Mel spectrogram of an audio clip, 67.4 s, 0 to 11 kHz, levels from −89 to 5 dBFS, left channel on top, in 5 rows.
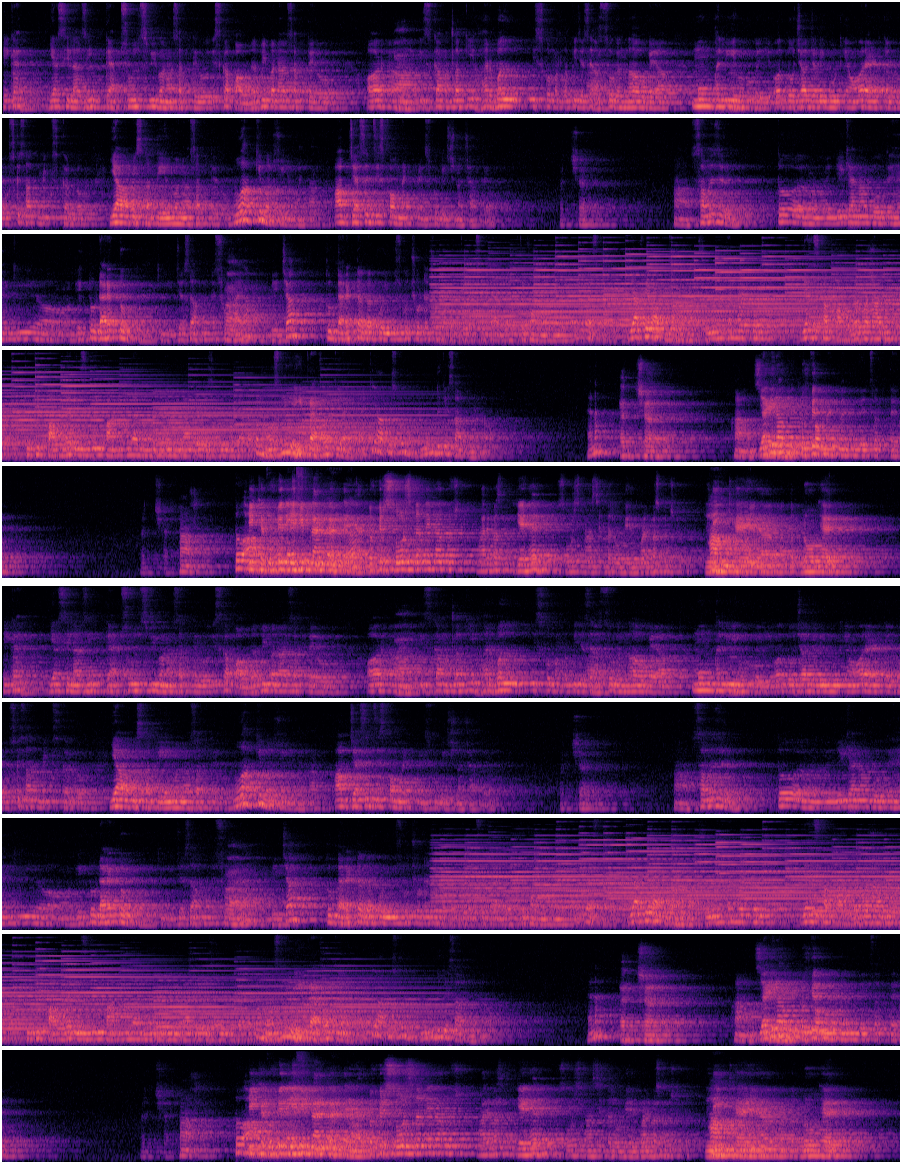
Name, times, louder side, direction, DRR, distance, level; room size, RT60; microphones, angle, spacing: voice 1, 0.0-0.3 0.7-5.0 5.5-10.0 10.3-14.7 15.1-18.0 18.4-20.8 23.5-24.5 25.1-31.4 31.8-36.0 36.3-38.5 38.9-40.3 40.8-47.7 49.2-49.4 51.4-53.9 56.5-56.8 57.4-59.2 64.5-65.6 66.1-66.3, left 1 dB, 35° left, 2 dB, 0.7 m, -32 dB
sound 1, 33.3-47.1, left 1 dB, 85° left, 1.7 m, -33 dB
voice 2, 49.7-50.2 51.8-52.2 52.5-52.7 57.6-60.5 61.0-62.0 62.3-63.7 64.4-66.3, left 1 dB, 65° left, -1 dB, 1.2 m, -30 dB
9.0 x 4.5 x 5.6 m, 2.5 s
head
